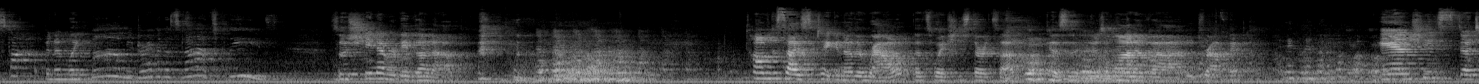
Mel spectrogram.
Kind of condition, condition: setting, live audience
